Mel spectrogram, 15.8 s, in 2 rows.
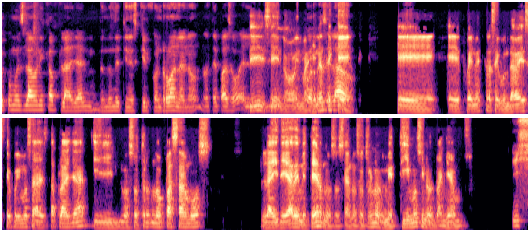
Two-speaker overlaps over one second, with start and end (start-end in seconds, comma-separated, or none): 3.7-5.3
